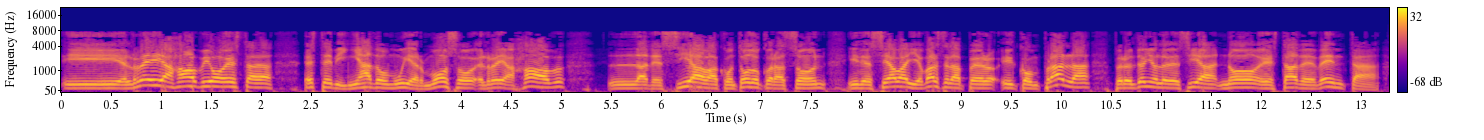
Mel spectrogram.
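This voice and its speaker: Man, preacher, sermon, slow emphatic delivery, slightly high voice, dry muffled sound. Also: a bit bright, no echo.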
